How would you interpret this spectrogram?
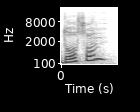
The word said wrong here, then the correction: Dobson: Dobson. Dobson. Dobson.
